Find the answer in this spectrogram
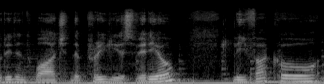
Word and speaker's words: LIWACO: watch the previous video lifaco is actually a German pronunciation it stands for the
